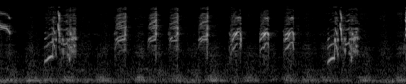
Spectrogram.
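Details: Asian pied starling in vigorous song: a steady string of harsh, chattering, broadband notes roughly every third of a second, mixed with occasional rising squeals, over a soft low rumble.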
